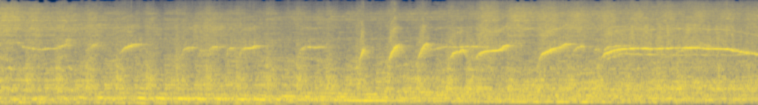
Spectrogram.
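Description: Hard dance music played loud through a club sound system from a DJ set. A high-pitched line rises in short glides over it, then holds one long note that falls away near the end.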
